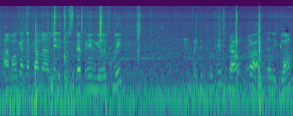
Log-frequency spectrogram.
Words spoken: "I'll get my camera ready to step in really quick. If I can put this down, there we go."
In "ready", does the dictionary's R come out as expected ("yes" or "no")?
no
